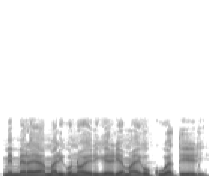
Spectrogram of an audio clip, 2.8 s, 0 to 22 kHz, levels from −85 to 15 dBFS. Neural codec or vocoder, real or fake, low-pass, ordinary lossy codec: none; real; 7.2 kHz; none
